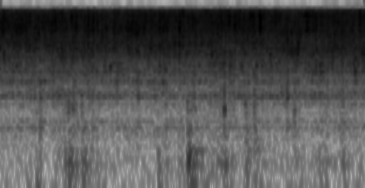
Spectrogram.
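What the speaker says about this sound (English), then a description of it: "We're just going to brown them up a little bit." Cubed groundhog meat browns in a pressure cooker, giving a steady close sizzle with scattered crackles and soft stirring knocks, no talking.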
